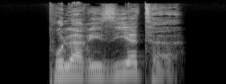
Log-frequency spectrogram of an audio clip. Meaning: inflection of polarisieren: 1. first/third-person singular preterite 2. first/third-person singular subjunctive II
- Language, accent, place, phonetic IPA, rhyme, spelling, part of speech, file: German, Germany, Berlin, [polaʁiˈziːɐ̯tə], -iːɐ̯tə, polarisierte, adjective / verb, De-polarisierte.ogg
